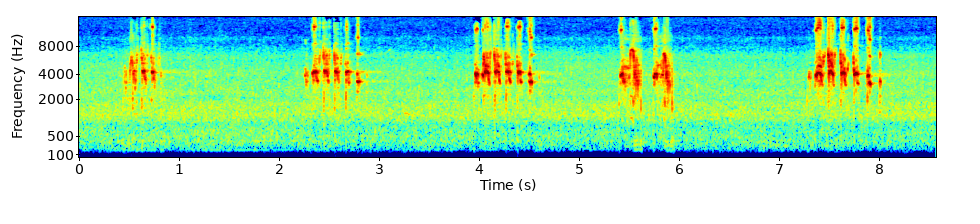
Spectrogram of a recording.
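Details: Bald eagles at their Decorah nest on 17 March 2023 during a shift change, female returning to startle the incubating male before rolling the eggs: five bursts of high, thin chittering notes roughly every one and a half seconds.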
